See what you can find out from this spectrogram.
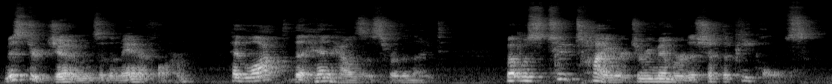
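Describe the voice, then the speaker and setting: Expressive male storyteller in a very echoey room. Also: mid-range voice, a little slow. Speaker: audiobook reader. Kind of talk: dramatic scripted narration of a classic novel. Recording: very echoey room, distant from mic.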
